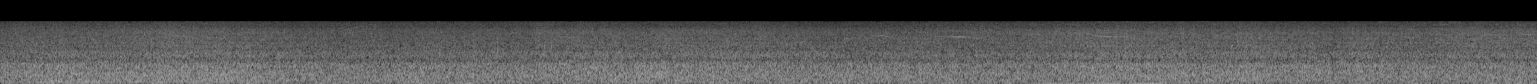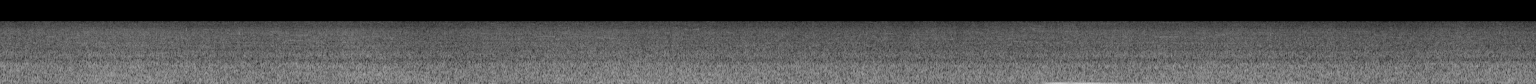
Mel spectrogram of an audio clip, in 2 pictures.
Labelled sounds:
9.4	9.7	Pacific white-sided dolphin, 3.5 to 3.7 kHz
10.9	11.3	Pacific white-sided dolphin, 3.6 to 3.9 kHz
20.7	21.0	Pacific white-sided dolphin, 3.6 to 3.8 kHz

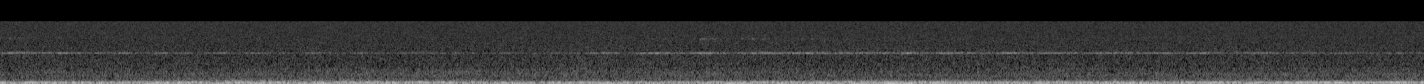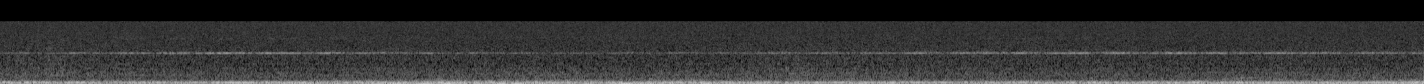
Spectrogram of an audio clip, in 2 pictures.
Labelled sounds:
6.4	6.7	vessel noise, 1.5 to 1.7 kHz

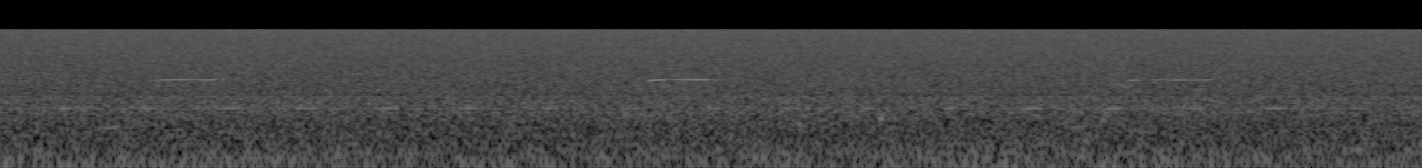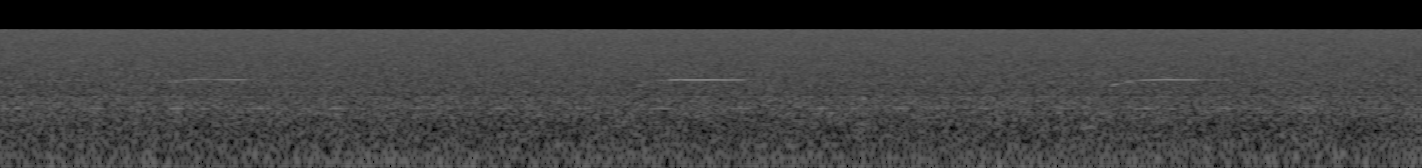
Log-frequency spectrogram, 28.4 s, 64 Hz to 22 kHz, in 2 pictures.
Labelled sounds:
1.6	2.2	humpback whale, 1.3 to 1.4 kHz
6.8	7.1	humpback whale, 1.3 to 1.5 kHz
15.9	16.7	humpback whale, 1.2 to 1.4 kHz
20.8	21.6	humpback whale, 1.2 to 1.4 kHz
25.6	26.2	humpback whale, 1.3 to 1.5 kHz

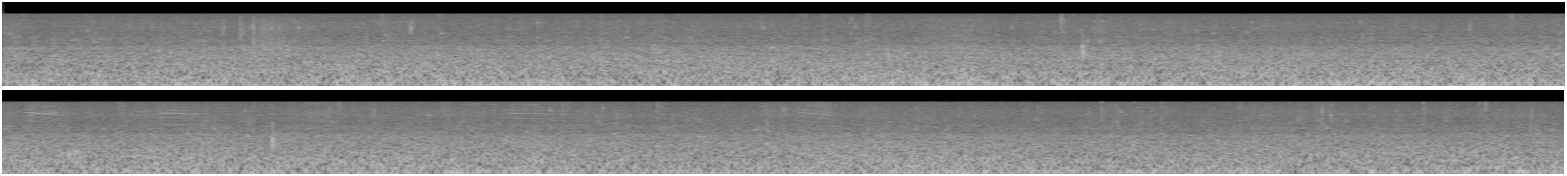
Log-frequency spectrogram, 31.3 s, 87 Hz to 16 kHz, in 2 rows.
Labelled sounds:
15.8	16.2	Pacific white-sided dolphin, 3.5 to 4.0 kHz
17.2	17.6	Pacific white-sided dolphin, 2.7 to 6.7 kHz
20.7	21.1	Pacific white-sided dolphin, 2.7 to 6.6 kHz
23.6	23.9	Pacific white-sided dolphin, 3.3 to 4.0 kHz

